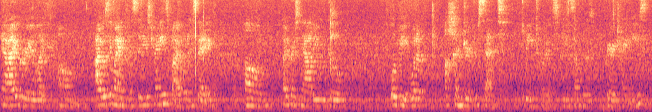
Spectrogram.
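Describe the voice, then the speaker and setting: A woman's voice: medium pitch, fairly even intonation, normal speed. Chatty young woman in an echoey room. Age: young adult. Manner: chatty, hesitant with fillers. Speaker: student participant. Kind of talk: casual group discussion. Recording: echoey room, distant mic, background noise.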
